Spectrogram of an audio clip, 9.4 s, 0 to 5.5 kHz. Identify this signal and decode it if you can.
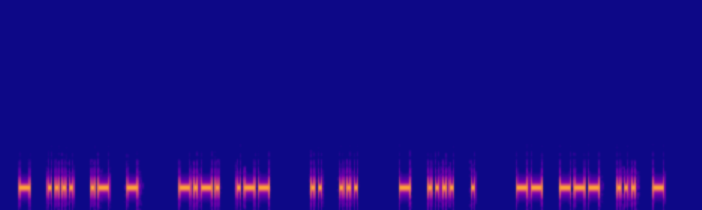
Morse code, heard as a keyed tone, about 25 wpm, spaced as for 20 wpm, 600 Hz. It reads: THAT CW IS THE MOST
